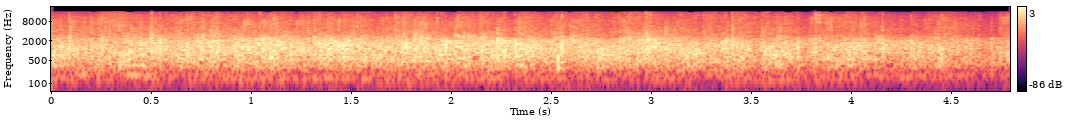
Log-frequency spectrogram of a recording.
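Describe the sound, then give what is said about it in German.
Loud, dense audience applause at a religious gathering after a prayer, many hands clapping in a continuous even roar that holds steady throughout, with no talking over it. “Darfst du gerne applaudieren.”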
